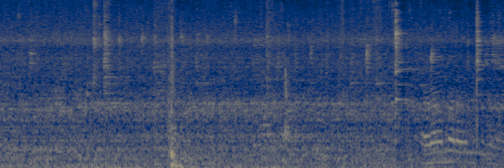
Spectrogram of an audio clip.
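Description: Potatoes deep-frying in hot oil: a steady bubbling sizzle, with a few sharp clicks.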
